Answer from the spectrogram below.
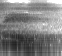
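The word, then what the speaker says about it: sage: it's rest हम नाउ सेज बहुत easy है सेज ओके जब इसको आप प्रोनाउंस करेंगे तो इसमें एस की आवाज साइलेंट रहेगी एस की आवाज ज बन जाएगी सेज क्या बन जाएगी हिंदी में भी लिख देती हूं सेज सेज मत पढ़ना ज ज ज ज ओके नाउ दिस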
